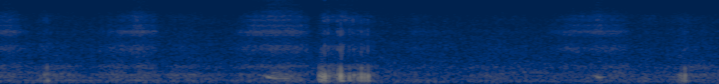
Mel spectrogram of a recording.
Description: No,rest with a dog who snores so loud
